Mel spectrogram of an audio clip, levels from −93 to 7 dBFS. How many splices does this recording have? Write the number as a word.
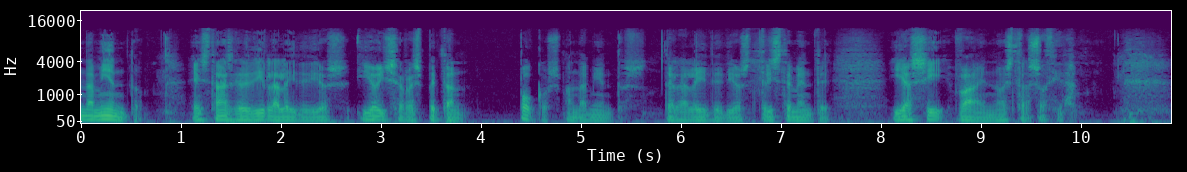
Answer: zero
